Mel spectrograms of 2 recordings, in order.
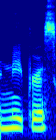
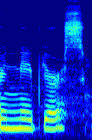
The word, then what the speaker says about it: Napier: the euler's number or neighbor's constant i'm sorry i i pronounce it wrong it should be euler's number or napier's constant and the letter e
